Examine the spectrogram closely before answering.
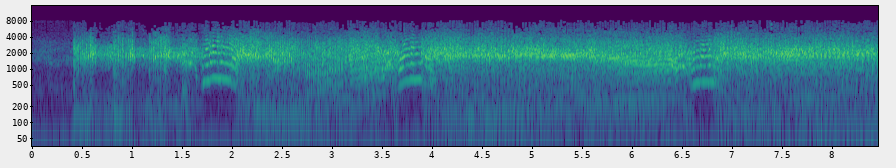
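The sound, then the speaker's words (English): A loud hot rod engine with a four-speed stick shift revs hard and accelerates down the road, its pitch climbing and then dropping at each of several gear shifts before it settles into a sustained high whine. “Now, he takes off down the road. This is a hot rod duck hunter. Four speeds forward, stick shift.”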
